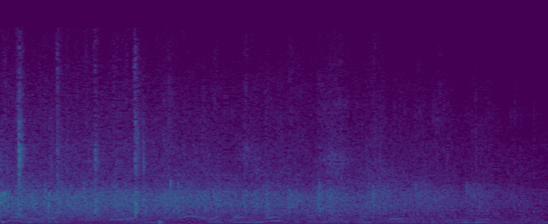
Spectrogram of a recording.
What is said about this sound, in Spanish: Todos de pie aplaudiéndola.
